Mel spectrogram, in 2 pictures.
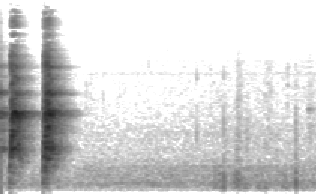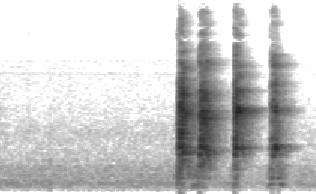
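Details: Nano, a pet dog playing on a couch, barks at another dog named Brio, who seems not to care: two sharp barks, a quiet pause with faint rustling, then a burst of four quick barks.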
